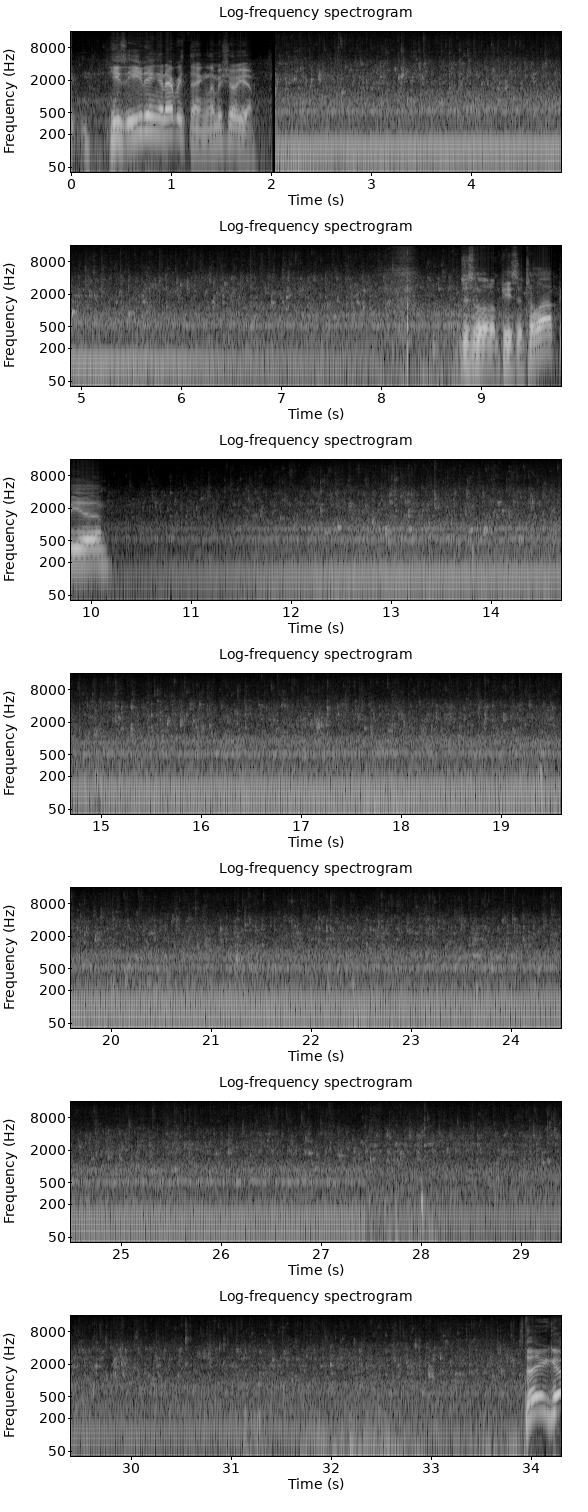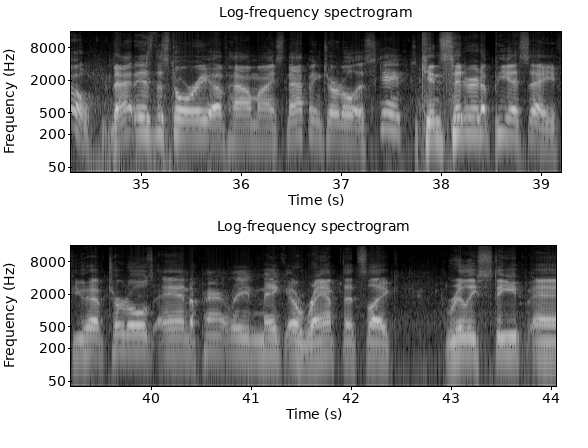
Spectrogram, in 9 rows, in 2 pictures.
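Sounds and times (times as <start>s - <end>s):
aquarium filter hum: 0.0s - 44.0s
water trickling and splashing: 0.0s - 44.0s
deeper hum: 2.0s - 35.5s.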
